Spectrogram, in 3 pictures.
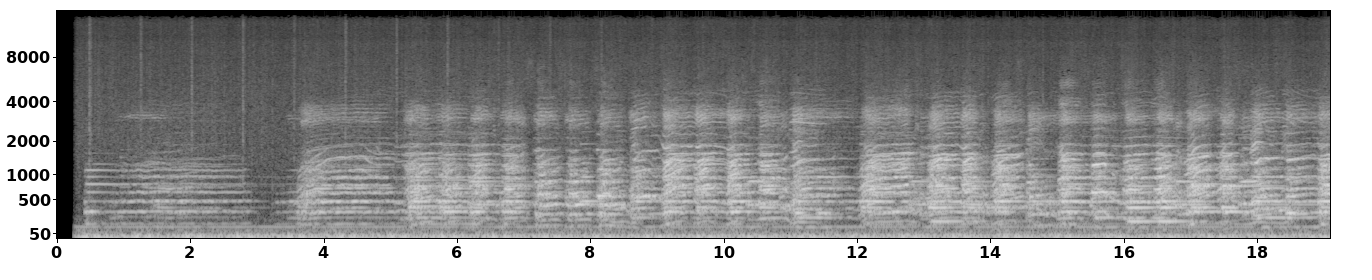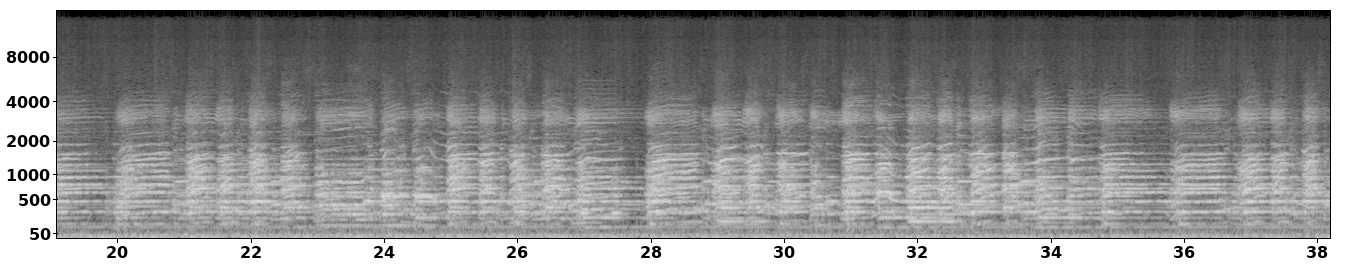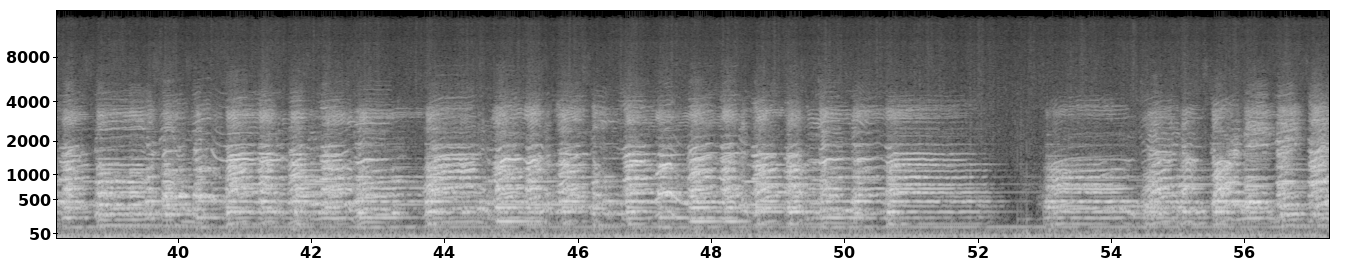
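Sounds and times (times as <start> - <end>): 
Sacred Harp shape-note choir singing: 0.4 - 57.2.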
